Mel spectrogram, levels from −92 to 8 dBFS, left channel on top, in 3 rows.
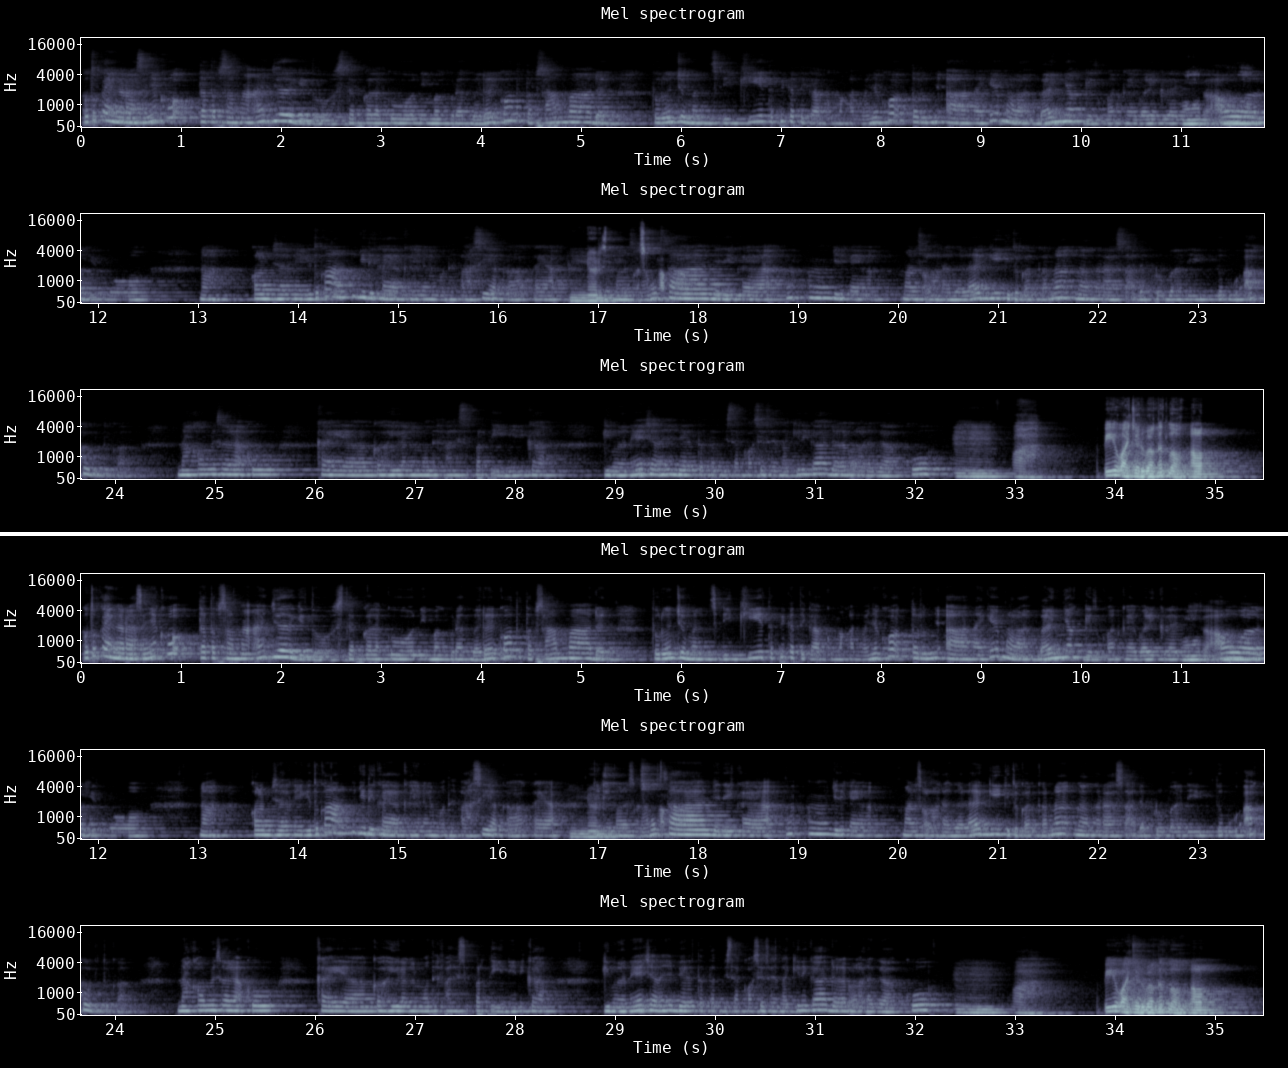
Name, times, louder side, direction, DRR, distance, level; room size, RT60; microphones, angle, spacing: voice 1, 0.0-12.4 13.0-13.2 13.5-16.6 17.0-19.7 20.0-24.1 24.6-25.7 26.0-28.3 28.9-29.8 30.0-32.2, right 1 dB, 70° right, 5 dB, 1.2 m, -35 dB
voice 2, 11.0-11.7 16.7-17.1 32.4-33.2 33.9-34.9, left 2 dB, 65° left, 10 dB, 0.8 m, -27 dB
8.2 x 7.2 x 8.5 m, 1.4 s
head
